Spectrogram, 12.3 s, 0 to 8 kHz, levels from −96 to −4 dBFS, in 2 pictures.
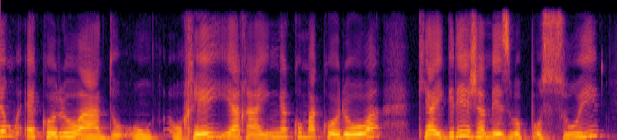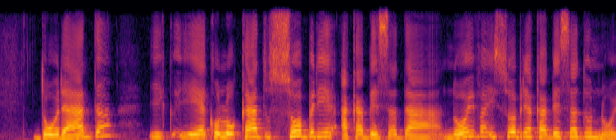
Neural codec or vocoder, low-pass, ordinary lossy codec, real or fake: none; 7.2 kHz; none; real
